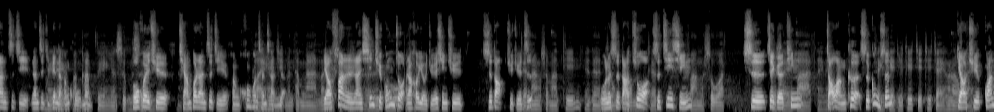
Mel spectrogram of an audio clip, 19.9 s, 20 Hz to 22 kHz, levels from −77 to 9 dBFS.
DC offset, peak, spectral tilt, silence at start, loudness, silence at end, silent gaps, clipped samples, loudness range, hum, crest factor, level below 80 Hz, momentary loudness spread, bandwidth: under 0.1%; 0 dBFS; -3.5 dB/octave; 0 s; -20 LUFS; 0 s; none; under 0.1%; 5 LU; none; 20 dB; -68 dBFS; 18 LU; 16 kHz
